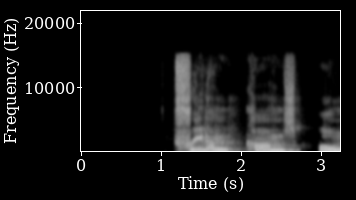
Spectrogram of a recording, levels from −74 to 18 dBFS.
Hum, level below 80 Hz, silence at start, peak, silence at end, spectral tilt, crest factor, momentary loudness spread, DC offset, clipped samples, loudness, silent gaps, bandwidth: none; -62 dBFS; 1.15 s; 0 dBFS; 0 s; -4.5 dB/octave; 12 dB; 8 LU; under 0.1%; under 0.1%; -11 LUFS; none; 16 kHz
